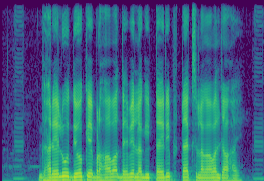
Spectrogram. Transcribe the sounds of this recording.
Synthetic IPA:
ɡʱəɾeːluːd̪joːkeːbəɽɦaːʋaːd̪eːʋeːləɡiːʈaːɪɾɪpʰʈɛːksləɡaːʋəld͡ʒaːɦəeː

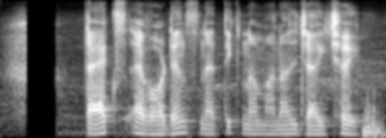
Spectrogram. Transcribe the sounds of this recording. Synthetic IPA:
ʈɛksɛʋɔɾɖənsnɛt̪iknəmanald͡ʒajt͡ʃʰe

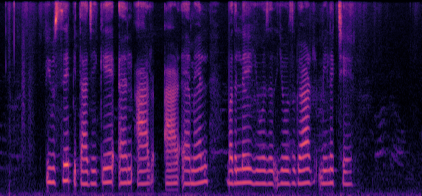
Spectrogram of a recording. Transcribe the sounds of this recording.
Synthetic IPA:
pjuːsepɪt̪ad͡ʒikeen | aːɾemel | bəd̪lejoːd͡ʒɡaːɖmɪlek̚t͡ʃʰeː

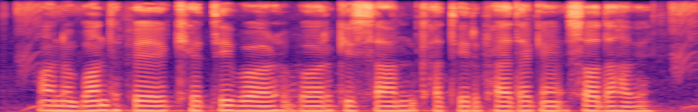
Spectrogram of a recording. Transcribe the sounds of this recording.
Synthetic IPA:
ənubənd̪ʱpʰekʰet̪ibəɽbəɾkisankʰat̪iɾpʰajd̪akesɔd̪aɦabe

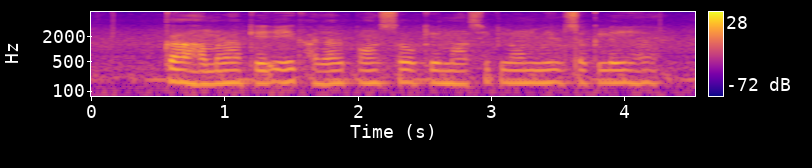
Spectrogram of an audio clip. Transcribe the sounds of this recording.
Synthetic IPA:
kaːɦəmɾakeeːkɦəzaːɾpãːt͡ʃsɔkemaːsɪkloːnmɪlsəkleiɦɛː

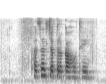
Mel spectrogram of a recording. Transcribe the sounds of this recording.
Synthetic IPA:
pʰəsəlt͡ɕəkɾəkaɦot̪ʰe

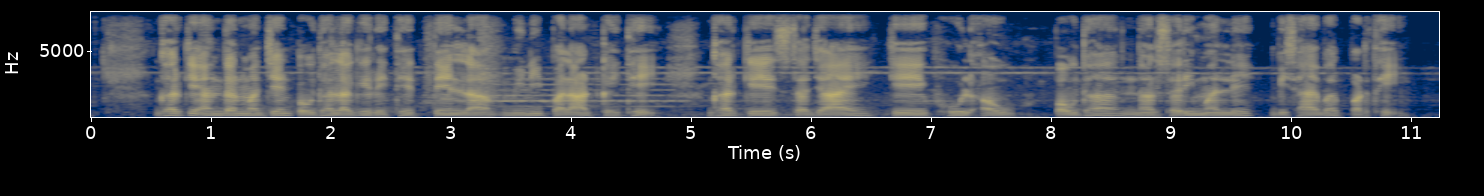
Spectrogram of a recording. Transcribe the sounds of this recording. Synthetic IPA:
ɡʱəɾkeə̃nd̪əɾmə̃d͡ʒeːnpəʊd̪ʱaləɡeɾəɦit̪ʰet̪ẽːnlamɪnipəlaːʈ̚kəɦit̪ʰeɡʱəɾkesəd͡ʒaːekepʰuːləupəʊd̪ʱanəɾsəɾimənlebɪsaːjbəɾpəɽt̪ʰḛː

